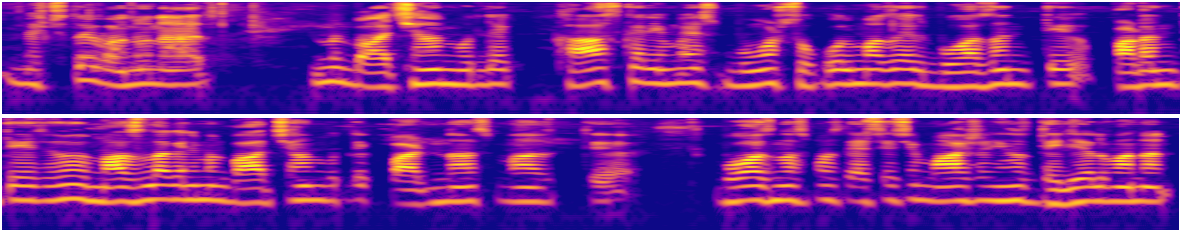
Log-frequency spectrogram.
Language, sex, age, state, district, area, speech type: Kashmiri, male, 30-45, Jammu and Kashmir, Kulgam, rural, spontaneous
